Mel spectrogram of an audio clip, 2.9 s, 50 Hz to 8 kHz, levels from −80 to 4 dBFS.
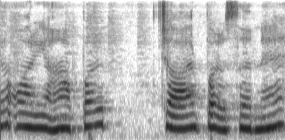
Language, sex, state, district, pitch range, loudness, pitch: Hindi, female, Uttar Pradesh, Lucknow, 220-255 Hz, -14 LUFS, 230 Hz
